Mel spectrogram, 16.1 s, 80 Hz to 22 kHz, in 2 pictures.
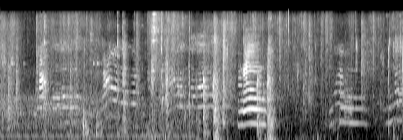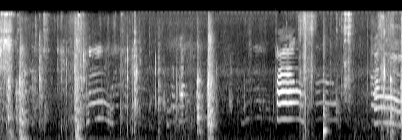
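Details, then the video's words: Moo, a house cat, meets her owners at the front door with repeated wavering, drawn-out meows mixed with human voices, door thuds and shuffling footsteps during the homecoming. "Cat happy welcome 2 !! 玄関開けたら2秒でにゃんこ♪♪"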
